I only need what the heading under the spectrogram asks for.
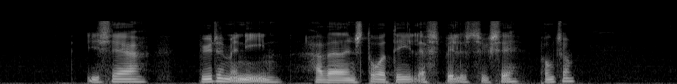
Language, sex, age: Danish, male, 30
